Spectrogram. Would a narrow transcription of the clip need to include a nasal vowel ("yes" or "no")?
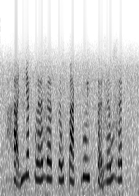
no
